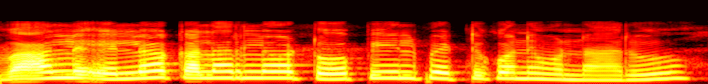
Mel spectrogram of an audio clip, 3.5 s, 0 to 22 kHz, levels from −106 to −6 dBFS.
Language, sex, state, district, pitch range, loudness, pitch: Telugu, female, Telangana, Hyderabad, 230-300 Hz, -16 LUFS, 270 Hz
